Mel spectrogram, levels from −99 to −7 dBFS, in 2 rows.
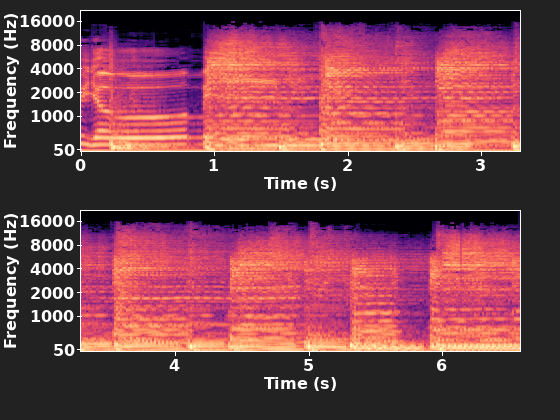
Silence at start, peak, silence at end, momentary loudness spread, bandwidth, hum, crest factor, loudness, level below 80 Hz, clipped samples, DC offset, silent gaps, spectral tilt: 0 s; 0 dBFS; 0 s; 5 LU; 14.5 kHz; none; 14 dB; -14 LUFS; -24 dBFS; under 0.1%; 5%; none; -4 dB/octave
